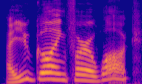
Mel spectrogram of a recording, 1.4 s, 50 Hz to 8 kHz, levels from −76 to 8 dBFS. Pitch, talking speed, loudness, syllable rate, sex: 195 Hz, 255 wpm, -16 LUFS, 5.3 syllables/s, male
